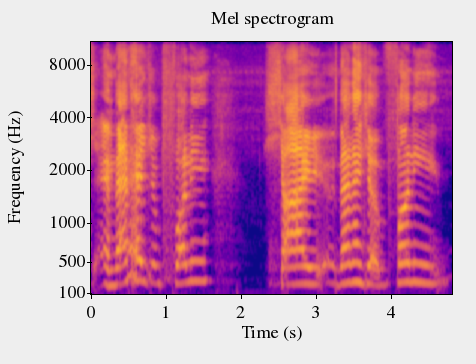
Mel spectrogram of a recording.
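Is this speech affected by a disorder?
Yes: cerebral palsy; attended united cerebral palsy children's center until age 6.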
